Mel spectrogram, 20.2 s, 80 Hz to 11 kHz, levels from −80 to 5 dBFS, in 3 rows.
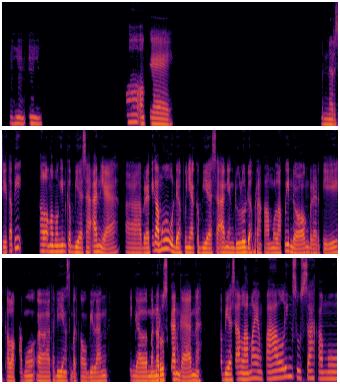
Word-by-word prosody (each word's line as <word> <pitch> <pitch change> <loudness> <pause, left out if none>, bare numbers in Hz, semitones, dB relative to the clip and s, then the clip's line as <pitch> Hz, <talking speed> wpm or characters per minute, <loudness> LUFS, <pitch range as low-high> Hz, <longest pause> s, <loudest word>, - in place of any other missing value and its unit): Mhm, 155 -1 -6
mmm. 150 -2 -4 1.7
Oh 190 -2 -4
oke. 145 -3 -2 3.0
Bener 135 -2 -2
sih, 135 - -1
tapi 250 +1 -2 0.3
kalo 165 -1 +2
ngomongin 155 0 +3
kebiasaan 135 0 +1
ya, 120 +2 0 0.2
eee, 125 -1 -5
berarti 125 +5 0
kamu 205 +3 +5
udah 130 -5 +3
punya 130 +2 +2
kebiasaan 125 0 +1
yang 125 - 0
dulu 125 +2 +6
udah 125 -2 +2
pernah 120 -5 -3
kamu 120 +1 -3
lakuin 145 +6 0
dong, 115 +1 +1
berarti 115 +3 -3
kalo 115 0 +1
kamu, 120 0 -5 0.2
eee, 115 -1 0
tadi 120 0 -3
yang 115 - -2
sempet 115 0 -6
kamu 115 -1 -3
bilang 115 +1 -1 0.5
tinggal 120 -2 0
meneruskan 140 +6 +4
kan, 115 0 +1
nah 120 - -6 0.4
kebiasaan 150 +2 +1
lama 160 +4 +2
yang 180 -1 -3
paling 200 +7 0
susah 195 -3 -1
kamu 175 0 -3
135 Hz, 130 wpm, -24 LUFS, 120-160 Hz, 3.0 s, dulu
